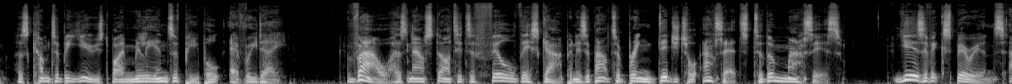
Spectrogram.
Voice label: English Voice over Corporate Promotion

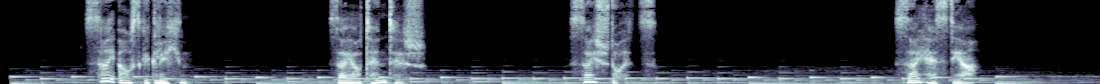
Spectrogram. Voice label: peaceful calm German Female Voiceove

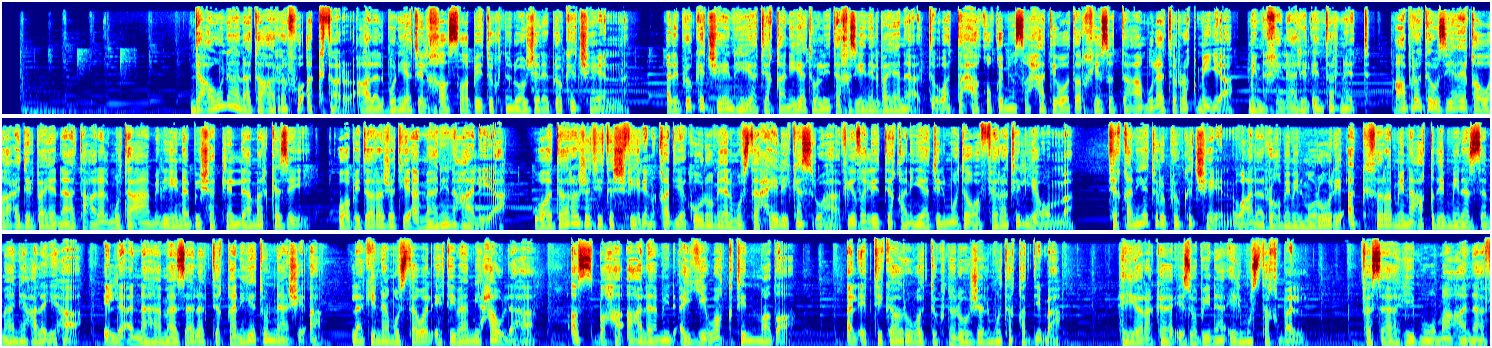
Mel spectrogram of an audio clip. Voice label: Arabic voice acting energetic

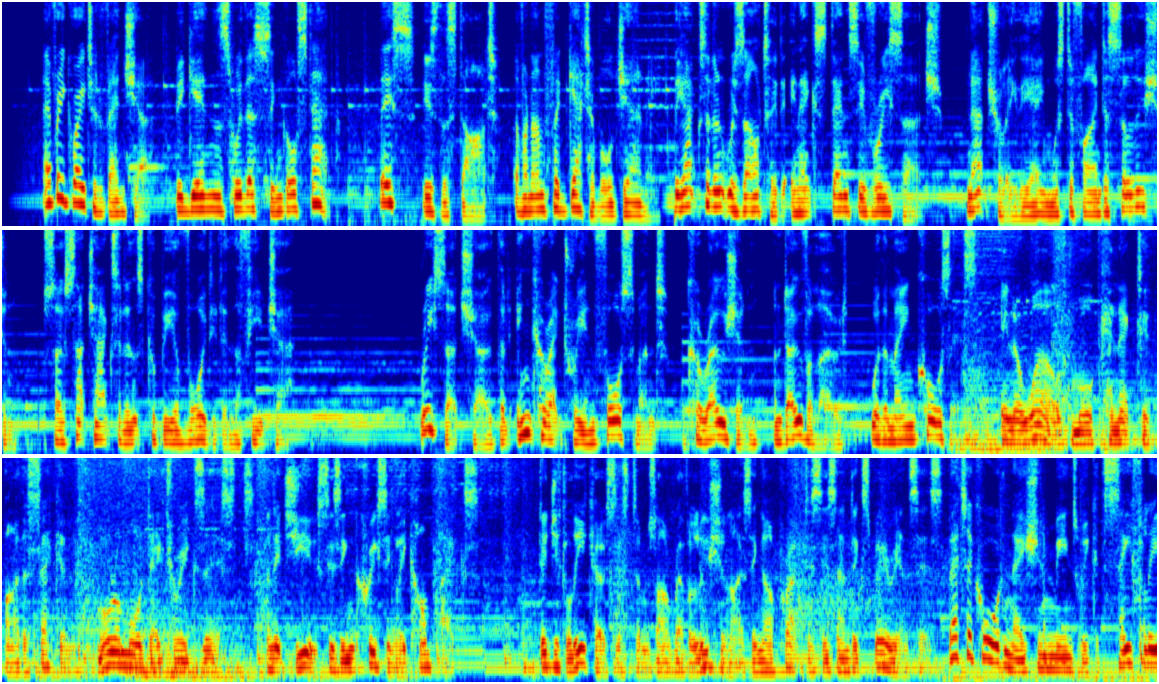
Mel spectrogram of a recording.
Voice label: Corporate

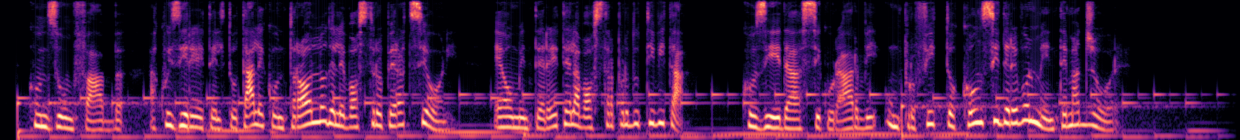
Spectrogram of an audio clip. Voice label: Promotional vide

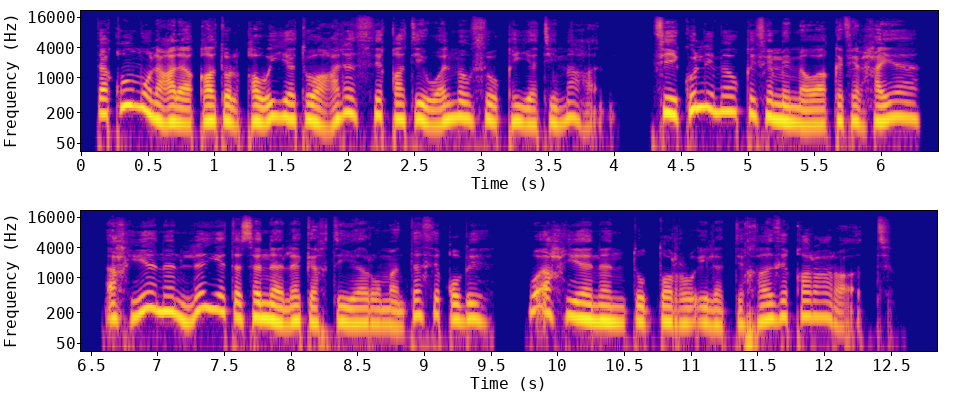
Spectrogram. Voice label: Arabic voice over Narrator at normal speed

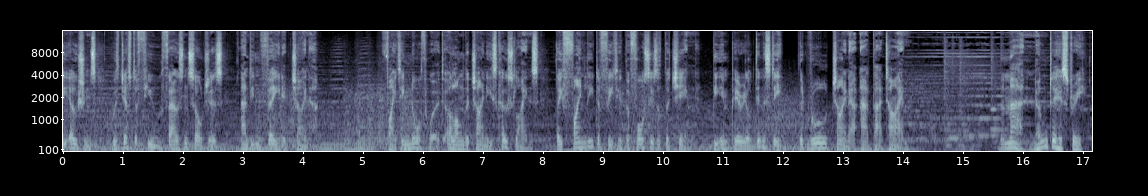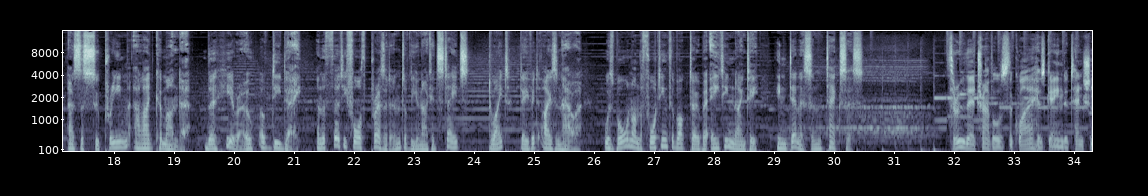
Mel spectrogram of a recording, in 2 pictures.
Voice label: english voice over tv narration

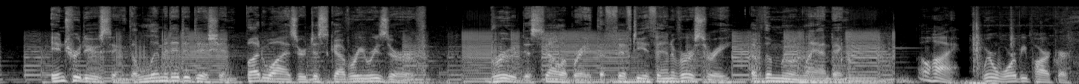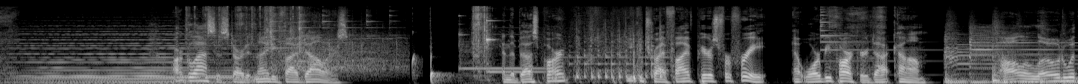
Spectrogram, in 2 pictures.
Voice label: American English Voiceover Sample

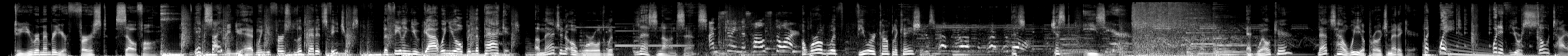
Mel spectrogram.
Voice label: English Voiceover

